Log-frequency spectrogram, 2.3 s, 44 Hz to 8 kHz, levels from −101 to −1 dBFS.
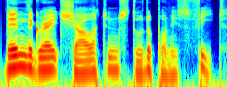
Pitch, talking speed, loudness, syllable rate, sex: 115 Hz, 210 wpm, -20 LUFS, 5.1 syllables/s, male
